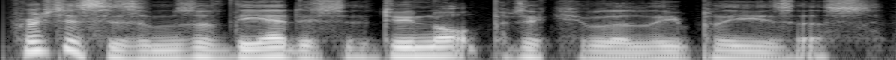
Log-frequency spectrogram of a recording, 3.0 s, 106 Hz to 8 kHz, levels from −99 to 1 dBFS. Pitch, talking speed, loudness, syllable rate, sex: 115 Hz, 200 wpm, -18 LUFS, 6.5 syllables/s, male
